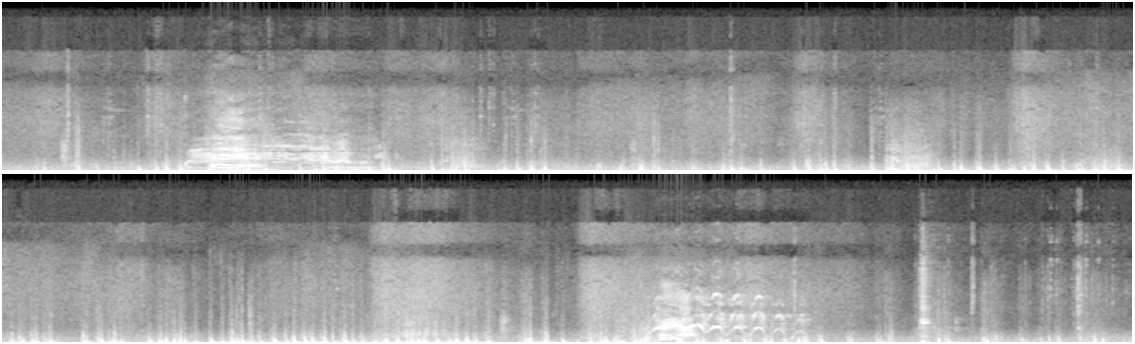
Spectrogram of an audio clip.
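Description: Hooves clip-clop steadily as a horse moves in Assassin's Creed Valhalla, with two loud neighs breaking through near the start and again toward the end, and talk running over the scene.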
